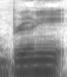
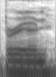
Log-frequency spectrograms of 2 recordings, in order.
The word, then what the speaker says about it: Bruni: favorite people uh Nicole Bruni or brune sorry I found out it's pronounced brune not Bruni yes over the weekend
